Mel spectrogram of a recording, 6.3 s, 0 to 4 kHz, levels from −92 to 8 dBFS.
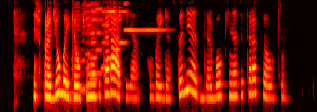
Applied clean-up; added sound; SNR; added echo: classical method log-MMSE.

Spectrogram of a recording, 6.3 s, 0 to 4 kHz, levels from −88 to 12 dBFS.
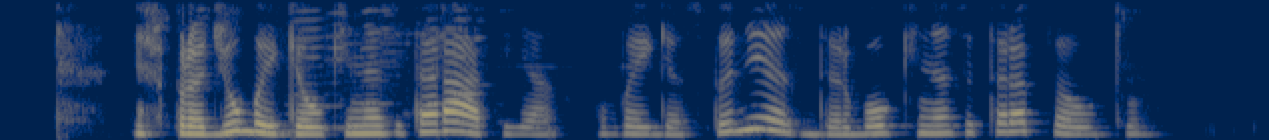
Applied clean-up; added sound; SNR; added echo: neural mask model DeepFilterNet 3.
